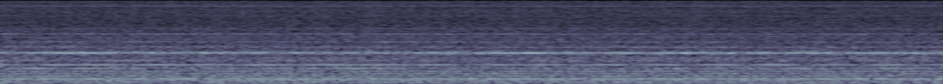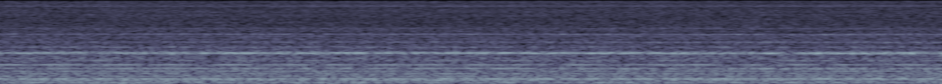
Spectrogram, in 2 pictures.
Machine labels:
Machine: pump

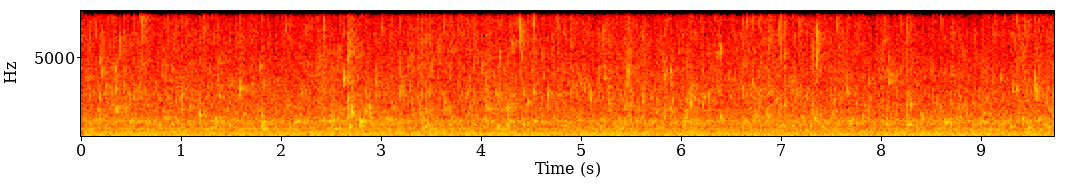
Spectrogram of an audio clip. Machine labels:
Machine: pump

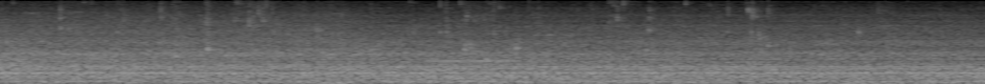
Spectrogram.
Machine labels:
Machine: pump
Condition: normal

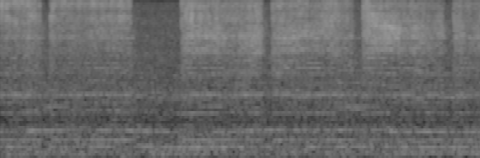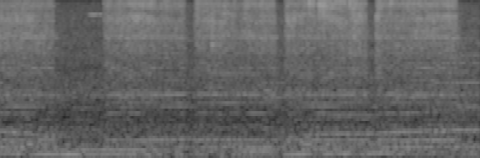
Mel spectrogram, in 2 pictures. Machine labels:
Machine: slide rail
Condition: abnormal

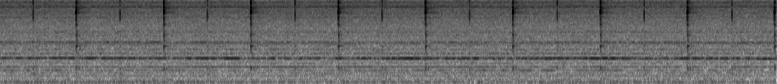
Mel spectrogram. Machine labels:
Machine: valve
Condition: normal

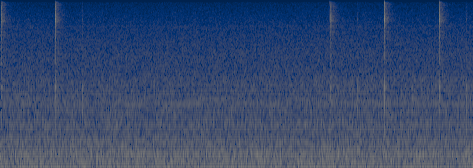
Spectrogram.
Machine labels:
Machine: valve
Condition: normal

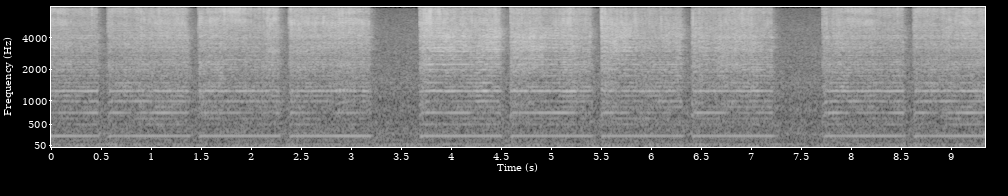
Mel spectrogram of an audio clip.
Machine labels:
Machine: slide rail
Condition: abnormal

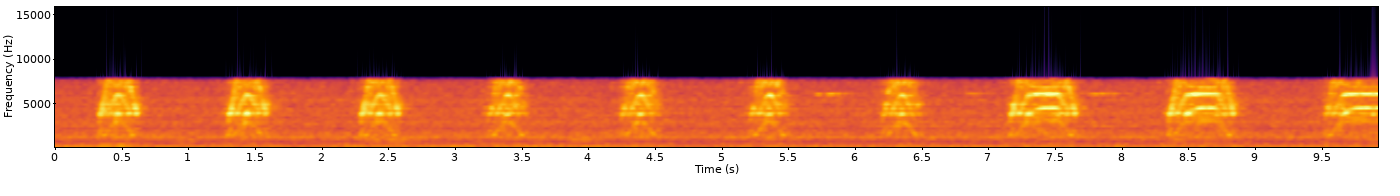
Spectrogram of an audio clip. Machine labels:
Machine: slide rail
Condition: abnormal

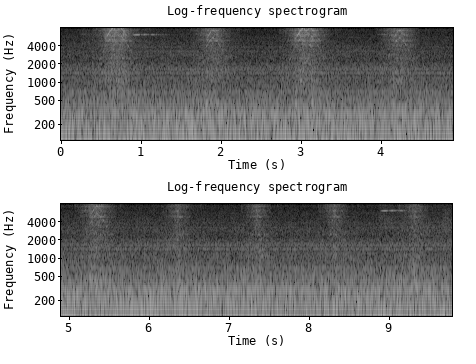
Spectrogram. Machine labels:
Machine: slide rail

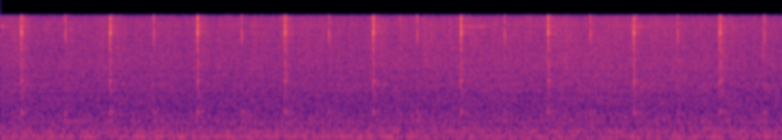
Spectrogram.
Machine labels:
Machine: valve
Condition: normal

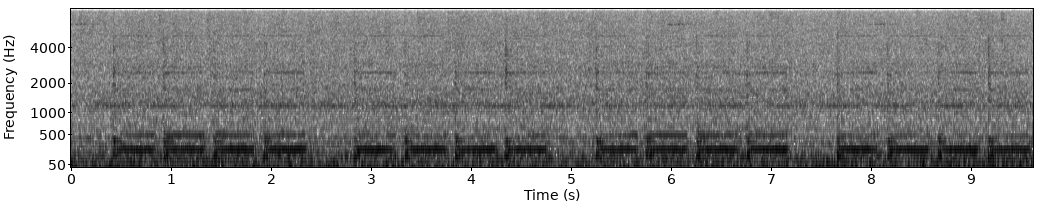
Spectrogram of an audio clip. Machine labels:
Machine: slide rail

